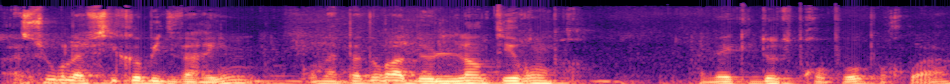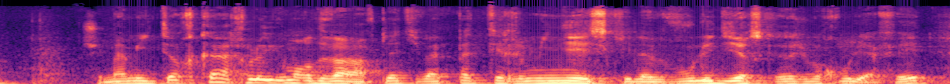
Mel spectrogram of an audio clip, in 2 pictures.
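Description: A man's voice: mid-range voice, fast talker, warm tone, slight background noise. A man teaching a Torah study lesson, explaining step by step and mixing in many Hebrew terms.

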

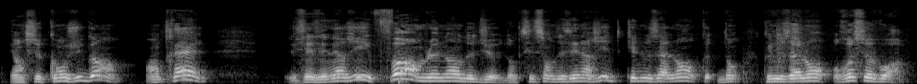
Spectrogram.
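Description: Halting French-speaking man teaching prayer. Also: fairly high pitch, a little mellow. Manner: halting, repeats words while searching; spells out Hebrew letters and prayer words. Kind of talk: religious lesson.

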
